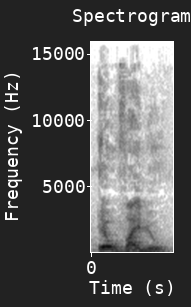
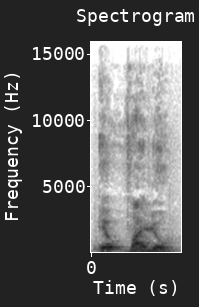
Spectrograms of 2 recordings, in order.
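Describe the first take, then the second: The two takes are said the same way.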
